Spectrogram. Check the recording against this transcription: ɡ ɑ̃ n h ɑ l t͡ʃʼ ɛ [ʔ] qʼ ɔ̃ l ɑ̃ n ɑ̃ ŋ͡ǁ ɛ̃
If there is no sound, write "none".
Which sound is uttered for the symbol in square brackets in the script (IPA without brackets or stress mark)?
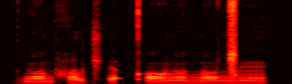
ʔ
